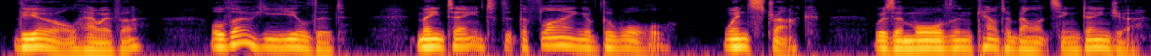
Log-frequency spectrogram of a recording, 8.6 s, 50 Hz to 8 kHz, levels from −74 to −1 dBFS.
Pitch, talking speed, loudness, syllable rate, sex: 105 Hz, 145 wpm, -18 LUFS, 4.7 syllables/s, male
